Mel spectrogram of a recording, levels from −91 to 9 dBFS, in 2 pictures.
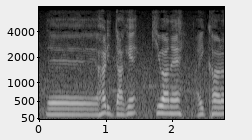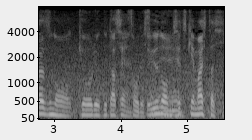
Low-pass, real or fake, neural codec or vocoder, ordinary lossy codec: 7.2 kHz; real; none; none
